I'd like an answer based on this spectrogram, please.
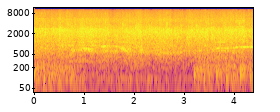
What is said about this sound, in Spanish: Aplausos a los jugadores del Jerez, a la afición jerecista.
